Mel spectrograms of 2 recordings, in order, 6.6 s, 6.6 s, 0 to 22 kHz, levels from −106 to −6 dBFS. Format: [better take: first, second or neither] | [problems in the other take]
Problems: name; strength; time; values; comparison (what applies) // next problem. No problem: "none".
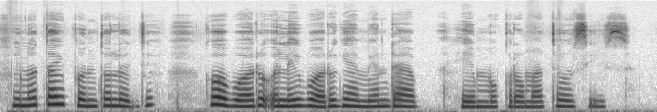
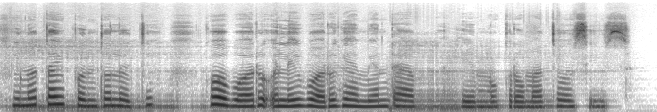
first | noise reduction (neural mask model RNNoise)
